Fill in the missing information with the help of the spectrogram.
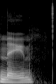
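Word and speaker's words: Múm: Now, this is from an Icelandic band called Moom, which is M-U-M, with one of those little lines over the U, but it's pronounced Moom.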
